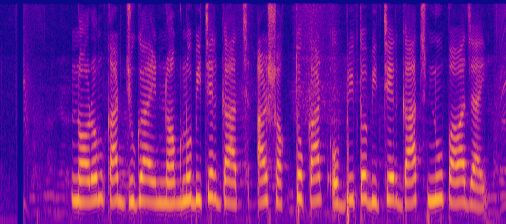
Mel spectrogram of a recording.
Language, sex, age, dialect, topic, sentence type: Bengali, female, 18-24, Western, agriculture, statement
